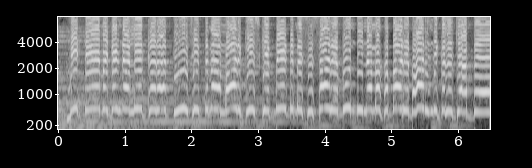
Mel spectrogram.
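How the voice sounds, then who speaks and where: A woman's cartoonish character voice, extremely high in pitch and very even in loudness, at a moderate pace over clear music. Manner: dramatic, wailing.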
